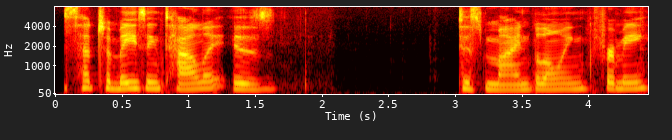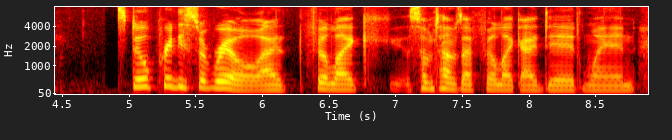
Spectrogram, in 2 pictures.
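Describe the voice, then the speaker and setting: Low-pitched, halting woman, close and dry. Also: no room sound. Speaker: voice actor and musician on an audio drama. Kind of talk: casual heartfelt thanks in an online chat.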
